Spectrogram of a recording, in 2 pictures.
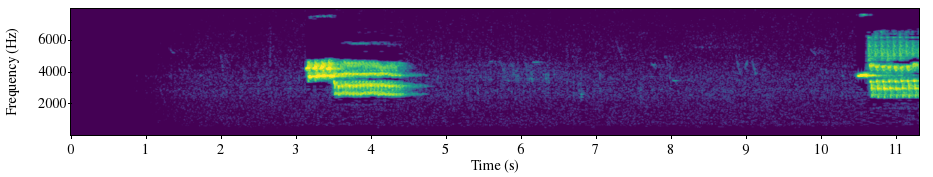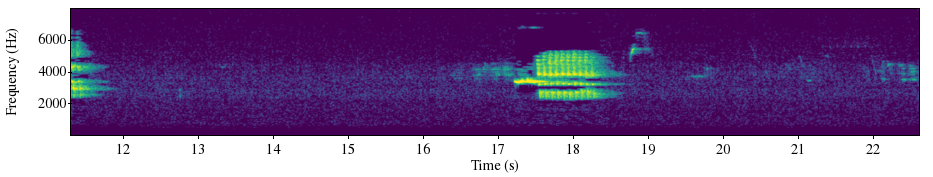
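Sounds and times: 
Japanese robin song with sharp high note and rattling trill: 3.2s - 4.6s, 10.5s - 11.7s, 16.9s - 19.0s.

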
